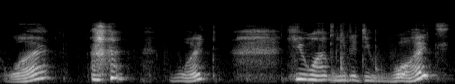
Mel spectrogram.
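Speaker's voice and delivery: laughing mock disbelief; playful disbelief. Shown as a demonstration. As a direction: act baffled and amused. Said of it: "I think I said something like this".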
